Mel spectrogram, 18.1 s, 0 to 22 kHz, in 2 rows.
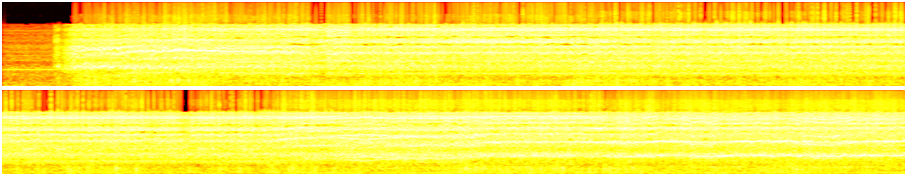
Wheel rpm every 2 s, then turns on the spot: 90, 160, 160, 160, 160, 160, 190, 220, 230.
none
